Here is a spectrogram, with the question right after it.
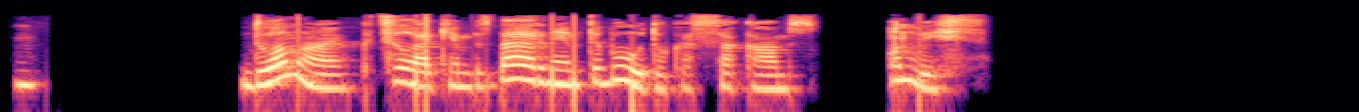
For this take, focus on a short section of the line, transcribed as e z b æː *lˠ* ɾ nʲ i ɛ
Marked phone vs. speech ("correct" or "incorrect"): incorrect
